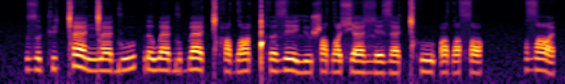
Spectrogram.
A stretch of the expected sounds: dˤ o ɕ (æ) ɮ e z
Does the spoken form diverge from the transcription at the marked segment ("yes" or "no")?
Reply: no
